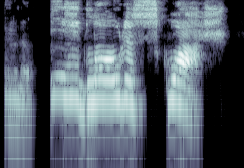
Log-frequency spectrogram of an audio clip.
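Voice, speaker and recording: A woman voicing a scruffy, bad-tempered male varmint from a storybook, gruff, snarling and curt. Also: high voice, sing-song, slow, sharp tone, pitched above the performer's own voice, full character voice. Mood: barking orders. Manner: snarling, curt, barking orders.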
